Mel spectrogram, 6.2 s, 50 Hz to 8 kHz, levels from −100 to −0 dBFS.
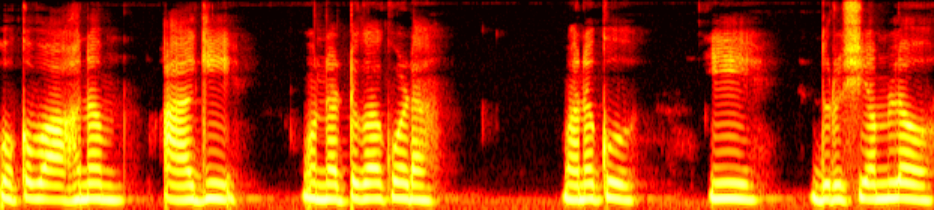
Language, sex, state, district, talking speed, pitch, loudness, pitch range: Telugu, female, Andhra Pradesh, Anantapur, 85 wpm, 215 Hz, -12 LUFS, 205-220 Hz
